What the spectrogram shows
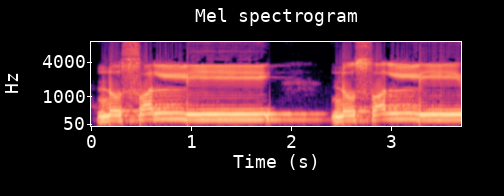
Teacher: صاد موٹا ہوتا ہے اور لام کو مضبوطی سے پڑھا جاتا ہے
